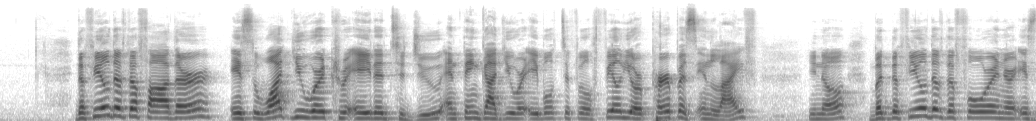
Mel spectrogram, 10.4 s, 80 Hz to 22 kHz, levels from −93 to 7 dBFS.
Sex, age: male, 20-39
